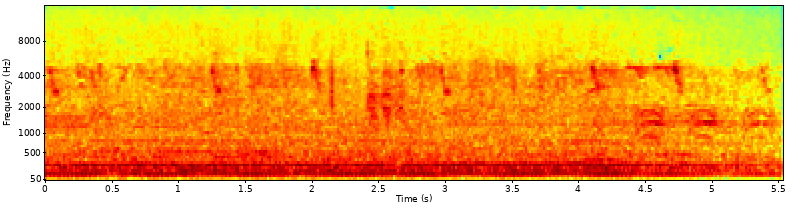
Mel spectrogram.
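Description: Birds calling and chirping: many short, repeated arching calls over a steady low hum.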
